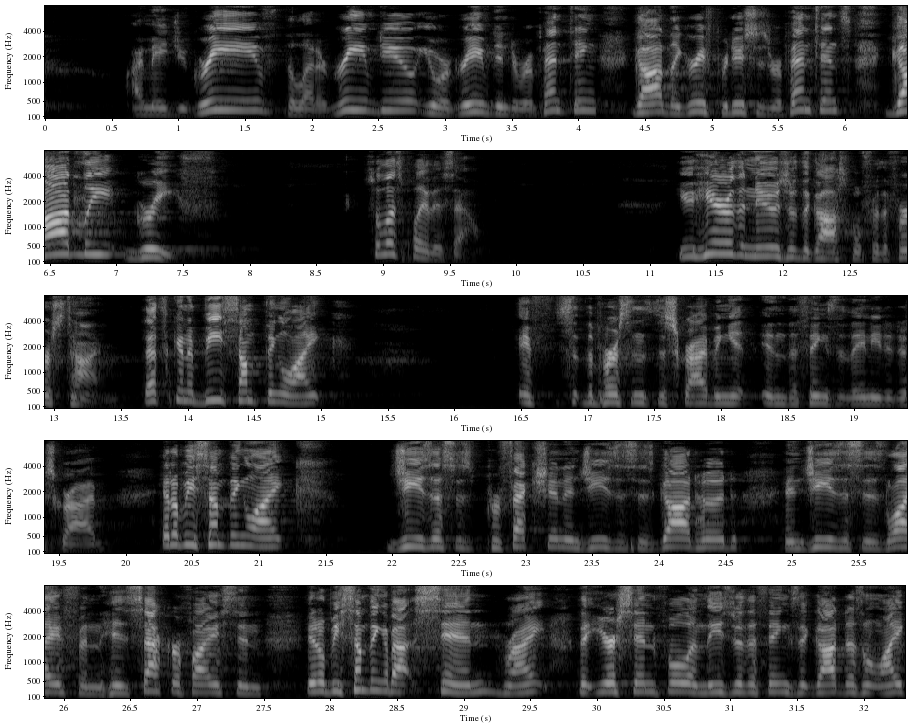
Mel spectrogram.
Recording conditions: large echoing room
